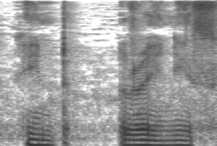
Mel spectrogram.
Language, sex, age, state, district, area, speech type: Telugu, male, 30-45, Andhra Pradesh, Krishna, urban, spontaneous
